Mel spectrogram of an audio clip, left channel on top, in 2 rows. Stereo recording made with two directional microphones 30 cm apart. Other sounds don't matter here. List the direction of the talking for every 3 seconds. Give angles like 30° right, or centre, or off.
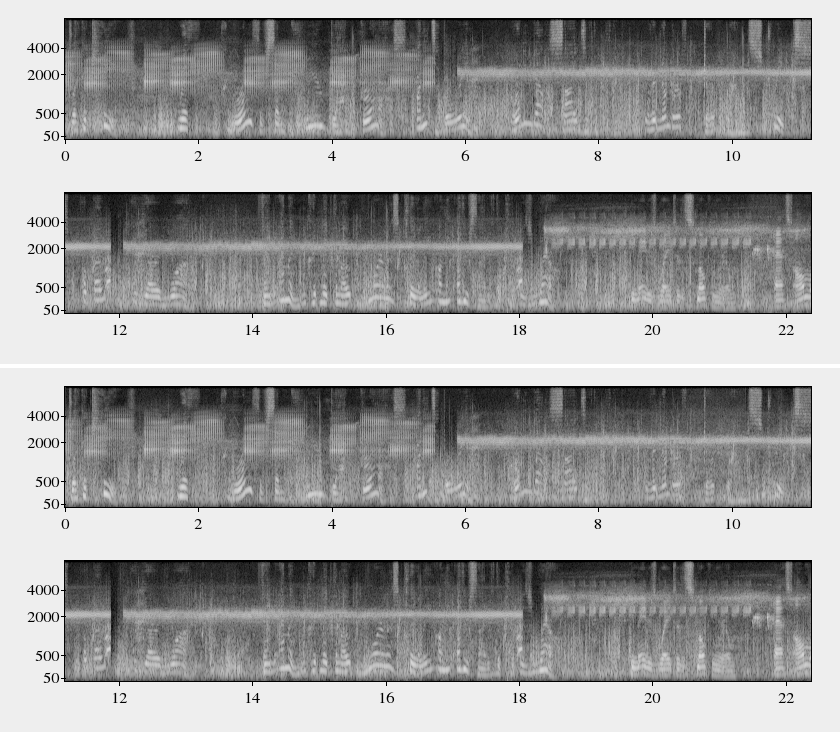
20° right, 10° left, 20° left, 20° left, 10° left, 10° right, 30° right, 40° right.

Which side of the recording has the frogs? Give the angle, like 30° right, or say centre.
20° right.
